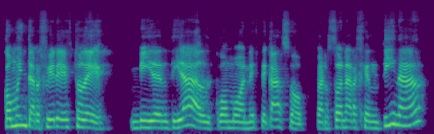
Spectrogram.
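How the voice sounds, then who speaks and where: A woman hosts a podcast conversation. She asks her questions in an engaged, curious way and affirms her guest's answers. Her pitch sits in an ordinary middle range. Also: moderate pace, a bit bright. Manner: engaged, affirming, laughs easily. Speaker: podcast host. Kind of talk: interview questions.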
